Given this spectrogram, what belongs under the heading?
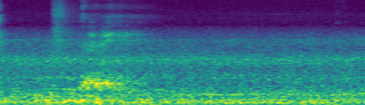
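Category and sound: human body sound, hiccups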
